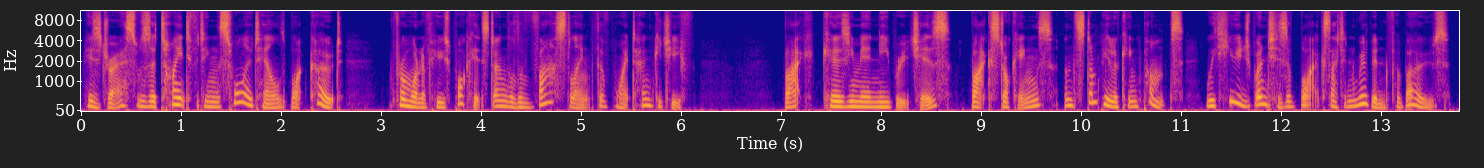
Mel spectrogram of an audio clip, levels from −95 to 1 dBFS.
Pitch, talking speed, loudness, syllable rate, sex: 180 Hz, 180 wpm, -21 LUFS, 3.9 syllables/s, female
